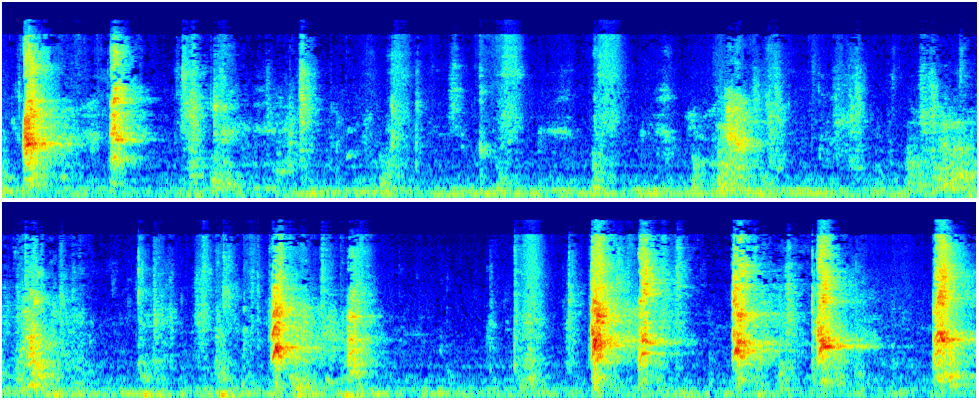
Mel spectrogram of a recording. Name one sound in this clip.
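A puppy barks and growls in short yaps.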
